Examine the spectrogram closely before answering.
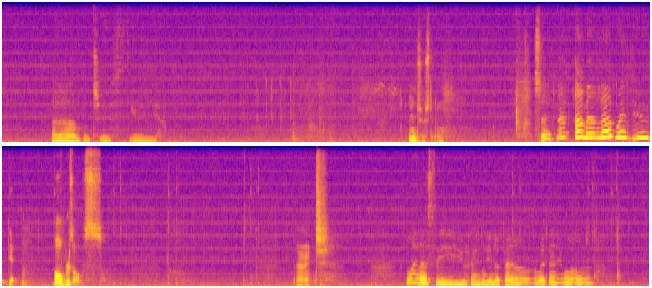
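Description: A young woman talks casually into a close microphone, in bursts with pauses.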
